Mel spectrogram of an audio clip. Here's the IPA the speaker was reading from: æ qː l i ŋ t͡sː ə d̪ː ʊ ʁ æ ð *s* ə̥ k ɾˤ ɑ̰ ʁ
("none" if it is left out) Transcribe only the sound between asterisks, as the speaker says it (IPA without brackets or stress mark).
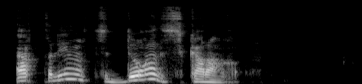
s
